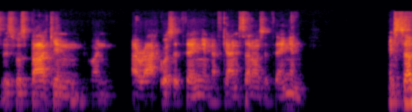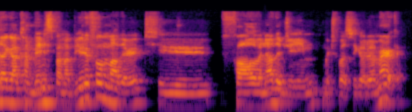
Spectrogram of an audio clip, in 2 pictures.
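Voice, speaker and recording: A low-quality, echoey recording captures a young Norwegian actor and model at medium pitch, far from the mic. He chats reflectively and earnestly as an interview guest, often restarting his phrases.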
